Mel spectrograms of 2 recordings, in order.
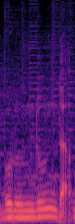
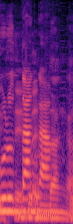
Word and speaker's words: burundanga: Claro, si te inoculan mm, burundunda, burundanda, ¿cómo se dice? Burundanga.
